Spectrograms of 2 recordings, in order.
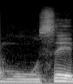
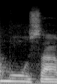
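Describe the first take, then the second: First: The name ends with an 'e' vowel. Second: The name ends with an 'a' vowel. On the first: "dibaca Muse boleh" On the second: "Dibaca Musa boleh"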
